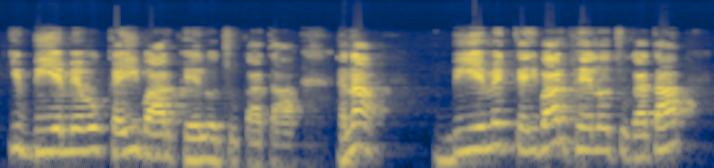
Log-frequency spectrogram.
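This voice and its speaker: A man gives a college literature lecture. He reads English passages aloud slowly, then explains them in casual Hindi. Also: a little high.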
